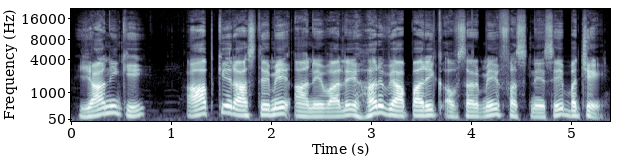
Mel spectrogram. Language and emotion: Hindi, neutral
